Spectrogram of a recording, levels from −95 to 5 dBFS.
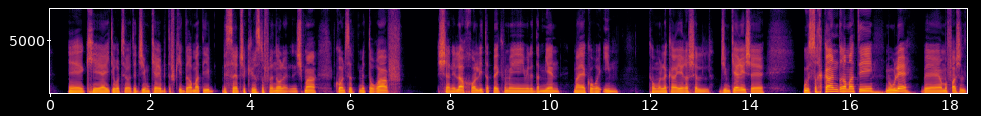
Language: Hebrew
